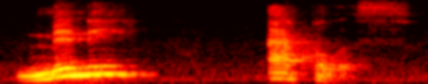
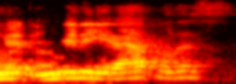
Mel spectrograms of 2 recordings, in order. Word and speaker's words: Minneapolis: I think you I think you you had a T in Minneapolis while Minneapolis. Minianapolis. Sound like you put a T.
